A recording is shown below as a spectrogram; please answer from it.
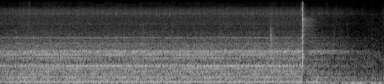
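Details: Delta midi lathe after drive belt replacement (belt fitted, shaft reinstalled): steady, even motor hum with clean whine, no knocks or slapping, then smooth spin-down; runs like new, healthy.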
